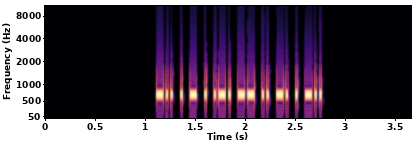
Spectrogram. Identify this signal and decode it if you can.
Morse code, heard as a keyed tone, about 50 wpm, 700 Hz. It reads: DETERMINED
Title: ED Suffix - Top 100 Words with Base Words 50wpm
